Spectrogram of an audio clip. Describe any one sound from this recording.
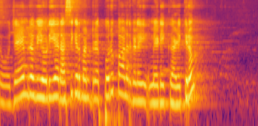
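A young woman speaks into a microphone over a loudspeaker, announcing with energy.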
